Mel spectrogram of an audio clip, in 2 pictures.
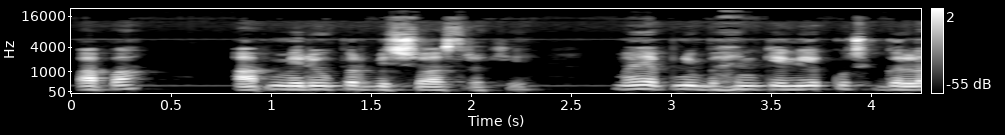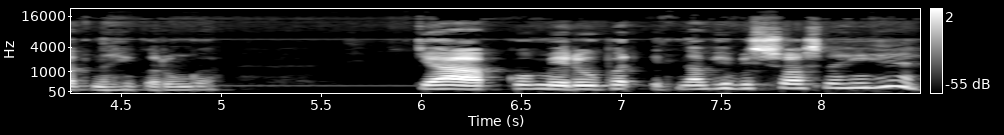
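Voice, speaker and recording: A man's voice: mid-range voice, normal speed, mellow, natural voice. A man voicing a stern, domineering elder brother, firm and insistent, in a cartoon family melodrama. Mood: defensive.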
